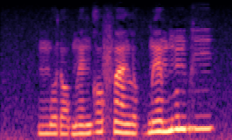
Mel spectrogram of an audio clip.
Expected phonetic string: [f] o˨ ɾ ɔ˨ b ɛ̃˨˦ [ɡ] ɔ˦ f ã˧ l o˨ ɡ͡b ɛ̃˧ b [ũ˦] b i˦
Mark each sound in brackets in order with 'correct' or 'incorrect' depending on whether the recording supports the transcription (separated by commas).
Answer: incorrect, correct, correct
